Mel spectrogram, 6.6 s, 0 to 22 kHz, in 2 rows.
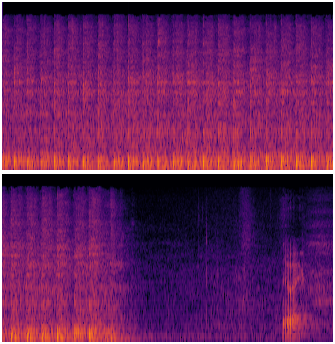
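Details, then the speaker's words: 1974 Honda CB500T cafe racer on electric start: fires right up, then runs with uneven lumpy pulse about three beats a second for four seconds before shutting off; rough running, owner plans carb rebuild and synchronizing. "yeah fires right up does not overwhelm a little bit rough hopefully soon I can get that straightened out"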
